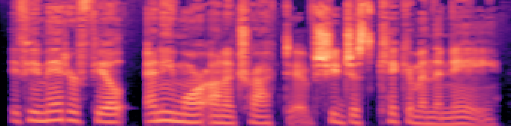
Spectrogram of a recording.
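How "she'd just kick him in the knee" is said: usual speaking voice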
